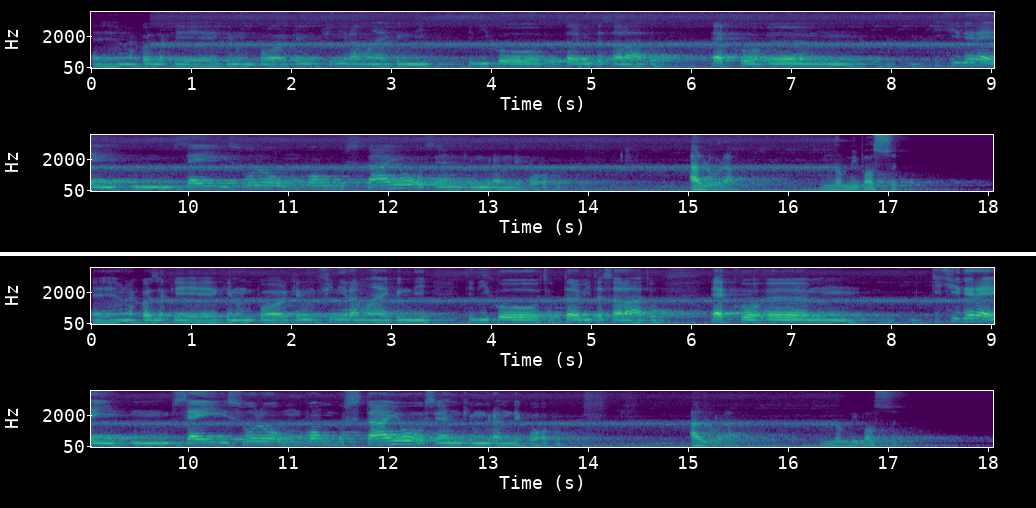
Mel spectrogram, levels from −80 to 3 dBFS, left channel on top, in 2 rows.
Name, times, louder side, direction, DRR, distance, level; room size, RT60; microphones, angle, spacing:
voice 1, 0.0-3.4 3.8-14.1, right 3 dB, 45° right, 11 dB, 0.6 m, -30 dB
sound 1, 0.6-16.5, left 2 dB, 70° left, 1.8 m, -47 dB
voice 2, 15.0-15.5 16.3-17.1, left 5 dB, 85° left, 13 dB, 0.6 m, -32 dB
16.0 x 8.4 x 6.4 m, 2.7 s
head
